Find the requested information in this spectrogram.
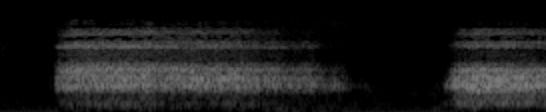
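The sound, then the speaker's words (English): Relaxed, unstrained breathing through an open mouth: one long, airy breath lasting nearly two seconds, a short pause, then the next breath beginning. It sounds soft and even, with no voices. “And then we just open the mouth and we begin to breathe through the mouth.”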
